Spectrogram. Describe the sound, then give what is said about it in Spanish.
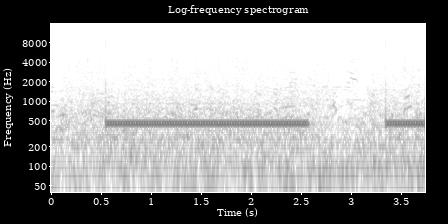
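Telephone dial tone while a call is being placed: a steady, single-pitched hum holds for about two seconds, stops briefly, then resumes at the end. “le voy a marcar”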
